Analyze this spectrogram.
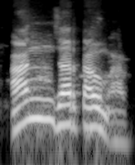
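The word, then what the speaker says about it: أأنذرتهم: Anzartahum. Ya, ingat-ingat ini bacanya.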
